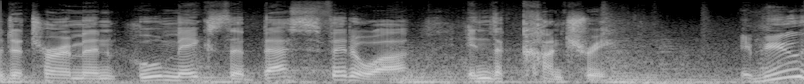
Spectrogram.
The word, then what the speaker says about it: Fideuà: Fideuà.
